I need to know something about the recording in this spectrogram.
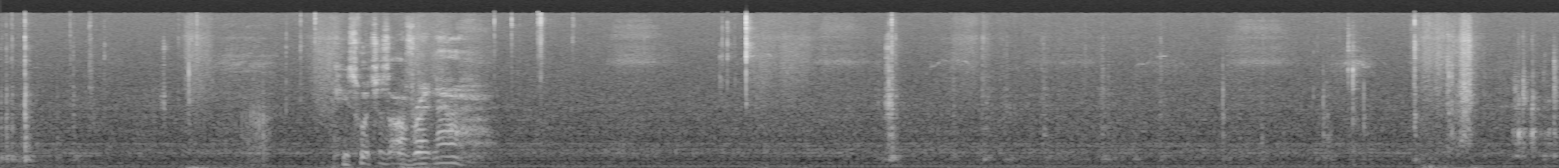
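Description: A screwdriver clicks and scrapes against metal.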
